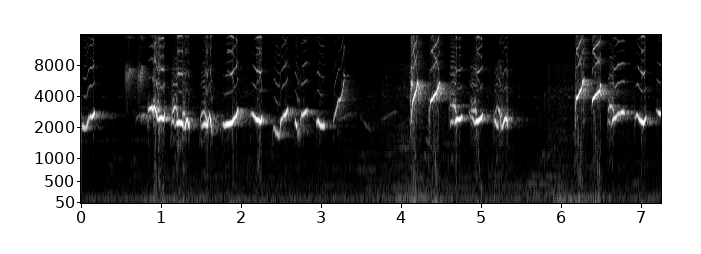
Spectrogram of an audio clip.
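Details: Energetic greater green leafbird song as therapy for post-moult birds: a long string of liquid, warbled whistles, then two short bursts that start with sharp high notes and run down into quick chirps.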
